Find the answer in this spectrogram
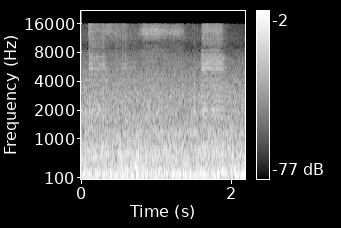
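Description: Room tone: a steady low hum and hiss with no distinct event.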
